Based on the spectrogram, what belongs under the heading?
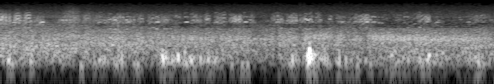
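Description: A flock of Greater Flamingos keeps up a constant goose-like gabbling of low, overlapping honks, with one louder honk standing out near the middle.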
